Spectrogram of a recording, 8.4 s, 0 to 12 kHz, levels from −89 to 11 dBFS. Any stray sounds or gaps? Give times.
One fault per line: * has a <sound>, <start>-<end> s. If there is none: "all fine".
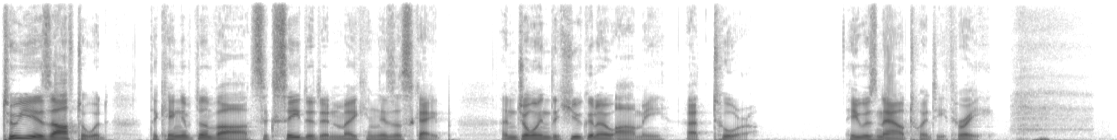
* has a breath, 7.6-8.2 s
